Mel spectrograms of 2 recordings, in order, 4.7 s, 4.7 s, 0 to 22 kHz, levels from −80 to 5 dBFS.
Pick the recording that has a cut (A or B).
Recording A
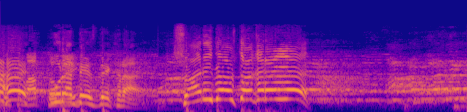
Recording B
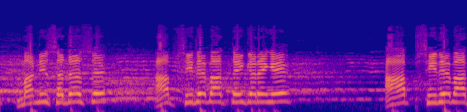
A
